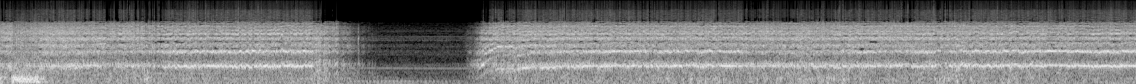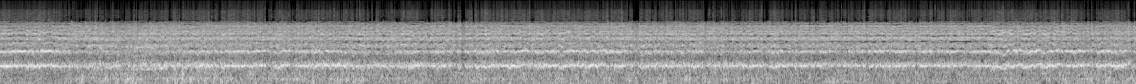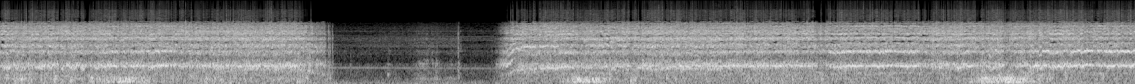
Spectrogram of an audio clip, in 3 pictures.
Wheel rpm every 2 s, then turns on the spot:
220, 150, 100, 230, 220, 230, 230, 230, 230, 230, 230, 220, 200, 40, 190, 220, 220.
none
